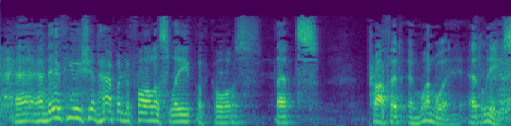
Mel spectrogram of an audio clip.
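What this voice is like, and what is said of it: Southern US accent. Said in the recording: “enjoy my southern accent”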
